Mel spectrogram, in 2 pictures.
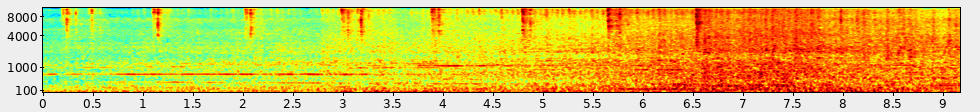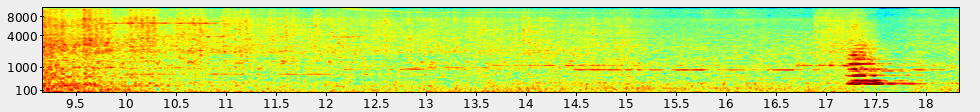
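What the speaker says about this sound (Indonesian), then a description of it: "Segera masuk rangkaian Jakatingkir di jalur 4." The Jaka Tingkir economy train rolling into track 4 at a station, a long rumbling approach that swells and fades with wheel clatter and squeal, horn blasts and a sharp clank near the end, no talking.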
